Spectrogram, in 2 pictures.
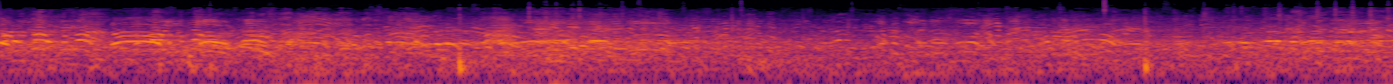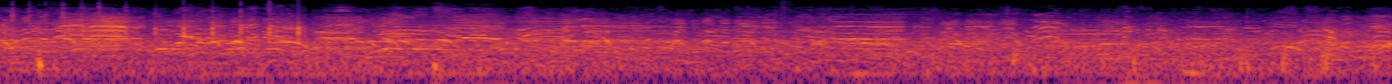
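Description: A football is kicked now and then with dull thuds.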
